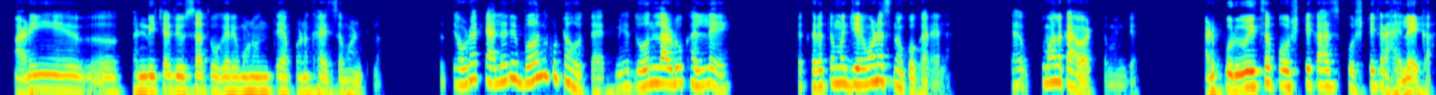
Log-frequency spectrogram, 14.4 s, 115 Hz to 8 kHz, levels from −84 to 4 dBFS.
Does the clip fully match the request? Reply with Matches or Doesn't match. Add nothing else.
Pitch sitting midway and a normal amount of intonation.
Doesn't match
